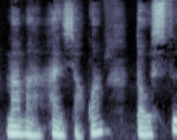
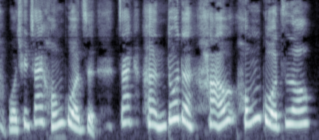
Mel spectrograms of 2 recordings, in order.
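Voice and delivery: put-on high, louder delighted child; happy child; 9 dB louder than usual. Little dinosaur to mother, high and delighted. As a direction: beam with relief.

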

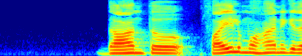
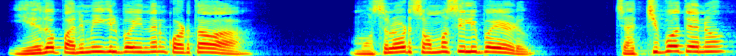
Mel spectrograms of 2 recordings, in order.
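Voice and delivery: higher, louder furious tirade; military outburst; 4 semitones higher, 3 dB louder than usual. Acted. Driver bursts out at officer with military fury. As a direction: explode at the officer. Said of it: "military ఊపుతో విరుచుకుపడిపోతుంటే".

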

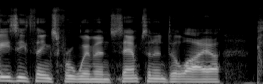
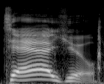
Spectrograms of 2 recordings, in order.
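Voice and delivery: higher, slow, indignant; Greta Thunberg impression; 6 semitones higher, much slower than usual. Greta scolding world leaders, slow indignant higher voice. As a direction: drag out the outrage slowly. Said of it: "The only woman I do is Greta Thunberg".

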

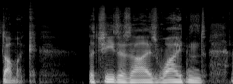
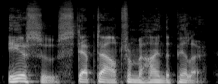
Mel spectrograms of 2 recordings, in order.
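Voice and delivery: usual speaking voice

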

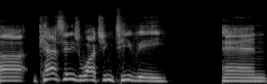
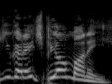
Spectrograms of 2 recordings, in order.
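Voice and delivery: mock agent pitch; 11 semitones higher than usual. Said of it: "He's like".

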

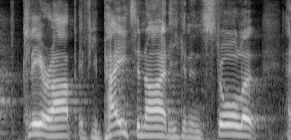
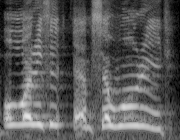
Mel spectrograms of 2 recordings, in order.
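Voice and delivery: much higher put-on old lady voice; mock granny. Imitating a worried granny answering the roof scammer, mock high old lady voice. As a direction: play a fretful granny, high. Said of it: "voicing the granny".

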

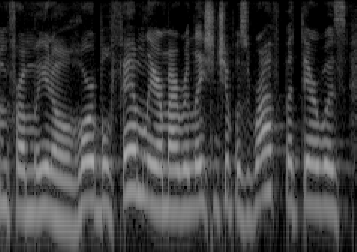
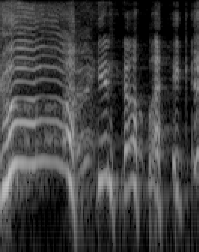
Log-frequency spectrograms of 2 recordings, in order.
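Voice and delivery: high laughing ah; 12 semitones higher, 7 dB louder, slower than usual. Real, not acted. Recalling a painful question, laughing it off.

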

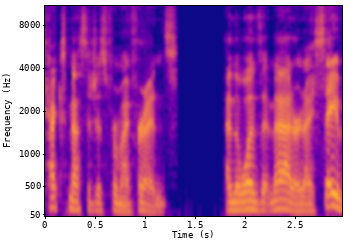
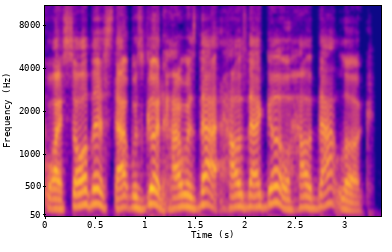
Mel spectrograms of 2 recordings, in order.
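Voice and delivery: higher and louder, rapid eager check-ins; eager questions; 5 semitones higher, 5 dB louder than usual. Retold or imitated. Online stalker friend quizzing her friends about their posts, higher and louder with eagerness. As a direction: pepper a friend with keen little questions. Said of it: "I'm like".

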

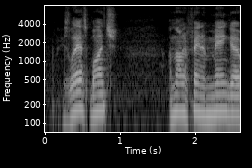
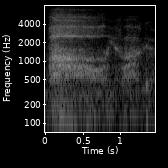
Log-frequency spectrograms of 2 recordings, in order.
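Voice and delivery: slow breathless whisper; whispered curse; 11 dB quieter, much slower than usual. Real, not acted. Mouth burning, drawn-out gasp.

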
